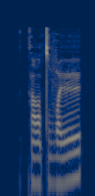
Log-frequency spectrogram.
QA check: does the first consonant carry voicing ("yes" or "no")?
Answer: no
